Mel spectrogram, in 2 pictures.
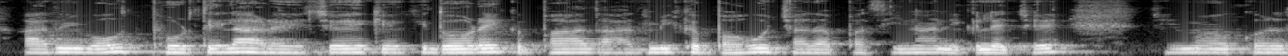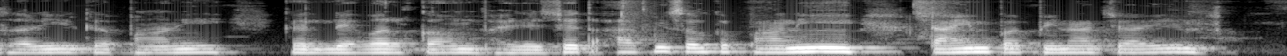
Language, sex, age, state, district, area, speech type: Maithili, male, 18-30, Bihar, Madhepura, rural, spontaneous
